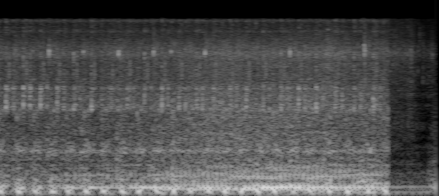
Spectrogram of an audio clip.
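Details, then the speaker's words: Yamaha Jupiter Z just revived after a year dead, new oil rising to the engine; low, steady single-cylinder idle about four pulses a second, slightly uneven, smoking from the long layup, running on its own until it cuts off. "Yang penting sudah hidup, nanti kan tinggal dirapikan ini. Ya, motornya akhirnya hidup."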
